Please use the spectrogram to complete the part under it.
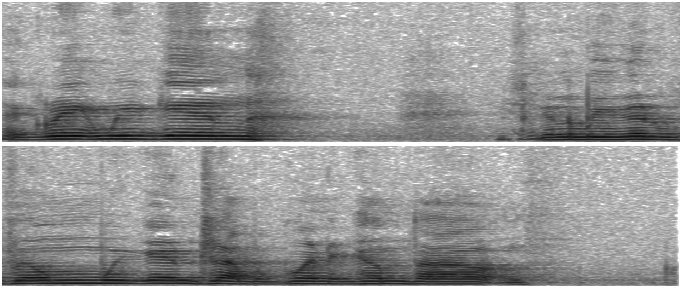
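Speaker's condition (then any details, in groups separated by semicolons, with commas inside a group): Cerebral palsy, severe; spastic type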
